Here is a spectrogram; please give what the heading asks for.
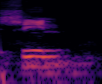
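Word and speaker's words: شين: S scene তারপরে রয়েছে শিন শিন ইংলিশে যদি আমরা এস এইচ অথবা বাংলায় তালব্য সদি সেটার মত এই শিনের উচ্চারণ তারপরে রয়েছে সদ এটা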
